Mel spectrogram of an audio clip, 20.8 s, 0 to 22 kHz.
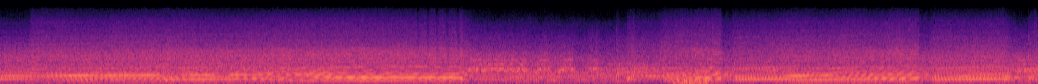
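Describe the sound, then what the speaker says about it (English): A Mercedes race car engine in Forza Motorsport 3, during a K&N 700HP Challenge, revs loud and steady with sustained harmonic drone, dipping briefly at two points as if shifting, then climbing again. "Such a cool sounding engine as well."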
